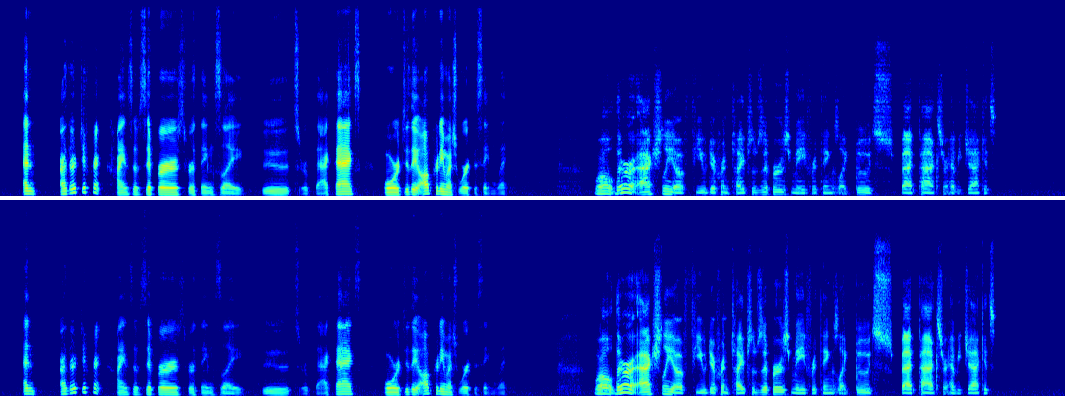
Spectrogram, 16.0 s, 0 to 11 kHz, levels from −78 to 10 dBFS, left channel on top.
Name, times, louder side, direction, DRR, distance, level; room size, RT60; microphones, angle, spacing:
voice 1, 0.9-1.5 1.7-3.6 3.9-5.3 5.8-7.6, left 7 dB, 40° left, 0.4 m, -31 dB
voice 2, 8.9-14.9, right 4 dB, 45° right, 0.8 m, -35 dB
3.4 x 3.1 x 2.4 m
head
